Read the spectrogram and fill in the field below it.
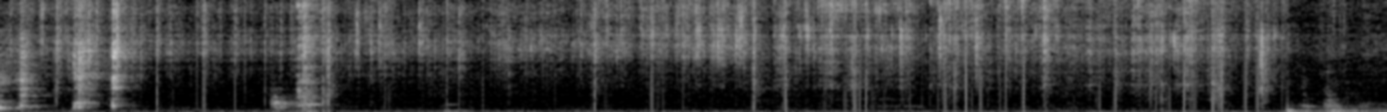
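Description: Dosa batter frying in oil on a hot pan gives a steady crackling sizzle with scattered sharp pops, close and fairly loud, with no talking.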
